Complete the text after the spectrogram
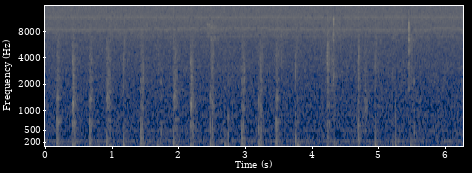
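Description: Footsteps run quickly over dirt ground.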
